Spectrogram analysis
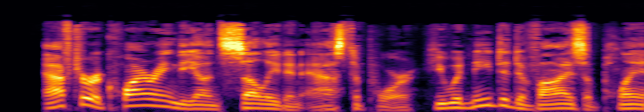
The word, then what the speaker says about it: Astapor: Each time he read Astapor, he inadvertently pronounced it as a start.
